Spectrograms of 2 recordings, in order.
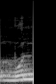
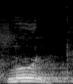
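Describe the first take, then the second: First: मुन with a short, quick u; मुन mispronounced with a brief u instead of long oo; wrong short vowel. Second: मून with a long, held oo; मून drawn out on its vowel; correct long vowel. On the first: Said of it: "इसको मुन नहीं बोलेंगे". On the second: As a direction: stretch the oo in मून. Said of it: "इसको हम क्या बोलेंगे?". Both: Shown as a demonstration.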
